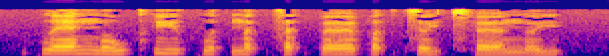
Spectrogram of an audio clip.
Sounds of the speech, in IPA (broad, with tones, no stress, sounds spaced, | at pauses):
kʷ ɛː˨˧ ŋ o˨˥ w kʰ yː˧ kʷ ɐ˧ t̚ n̪ ɐ˧ k̚ s ɐ˧ k̚ p œː˨˥ p ɐ˧ k̚ t͡s ɵ˧ ɥ t͡sʰ œː˨ ŋ ɵ˨˥ ɥ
